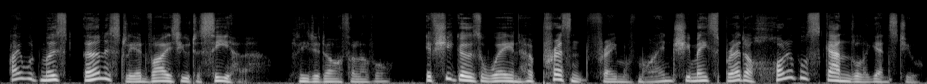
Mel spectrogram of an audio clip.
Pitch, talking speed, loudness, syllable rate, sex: 155 Hz, 195 wpm, -20 LUFS, 5.2 syllables/s, male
